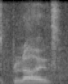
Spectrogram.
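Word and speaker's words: Blaidd: Is that how you pronounce Blythe? Yes. It's with a TH sound. Thought it was like Blade. Nope. It's Blythe.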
